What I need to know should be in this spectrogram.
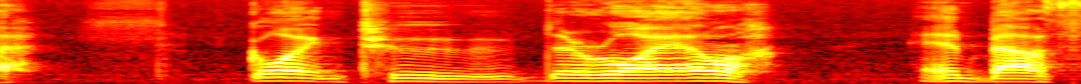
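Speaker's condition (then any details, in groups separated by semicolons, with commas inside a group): Friedreich's ataxia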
